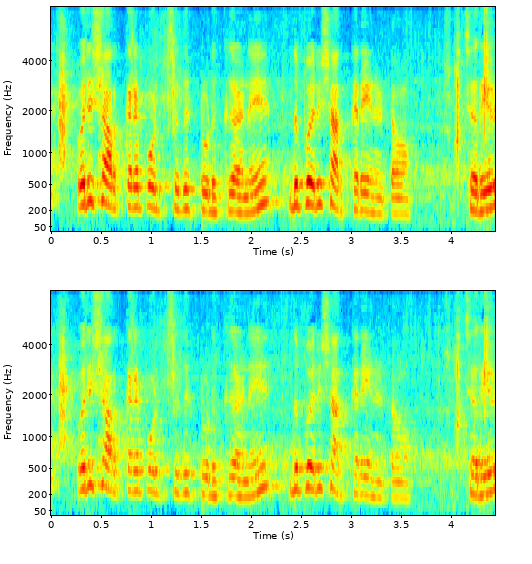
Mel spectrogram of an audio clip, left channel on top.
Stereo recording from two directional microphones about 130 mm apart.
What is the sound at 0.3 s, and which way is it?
Speech, 20° left (ahead or behind).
